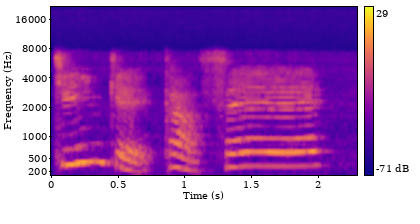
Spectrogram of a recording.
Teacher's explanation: o fé fica mais tempo na sua boquinha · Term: sílaba tônica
